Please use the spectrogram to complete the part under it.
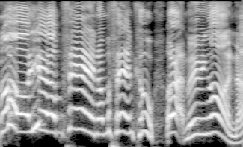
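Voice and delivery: very high shouted mock athlete. Imagined Canadian athlete brushing off the host, very high shout.

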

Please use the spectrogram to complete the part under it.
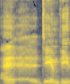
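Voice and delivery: ordinary talk, nothing marked

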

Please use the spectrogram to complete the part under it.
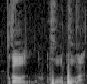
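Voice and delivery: ordinary talk, nothing marked

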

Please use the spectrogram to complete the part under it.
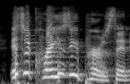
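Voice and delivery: mock outburst from dad, high and loud; dad's line. Dad explaining pervert to his kid, a loud high blurt. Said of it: "my dad's from Lebanon ... thick accent".

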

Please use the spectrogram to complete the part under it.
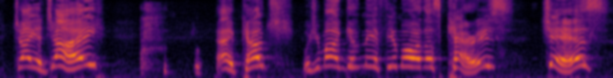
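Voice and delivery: a cheeky Brit asking the coach for carries; British accent. Acted. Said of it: "he has a British accent".

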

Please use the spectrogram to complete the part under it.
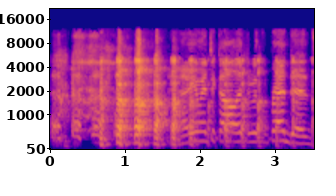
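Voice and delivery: words spilling out through a laugh, slowed. Real, not acted. Host cracks up at guest's age joke, laughing through it. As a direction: still laughing at the joke while talking.

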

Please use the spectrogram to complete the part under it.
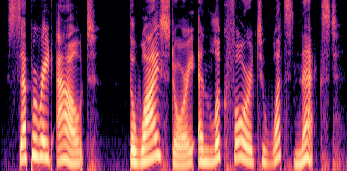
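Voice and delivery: ordinary talk, nothing marked

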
